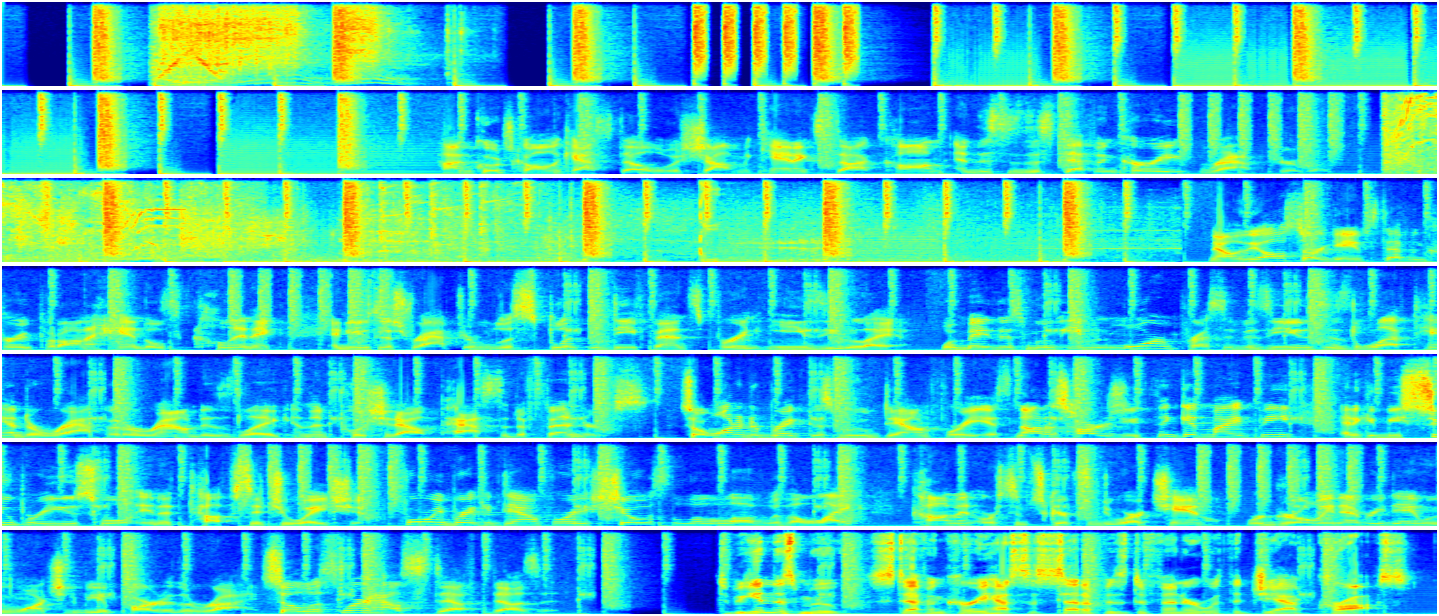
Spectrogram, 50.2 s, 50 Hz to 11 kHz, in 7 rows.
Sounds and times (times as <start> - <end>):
Music: 0.0 - 50.2
Speech: 9.4 - 13.8, 20.4 - 45.8, 46.6 - 50.2.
